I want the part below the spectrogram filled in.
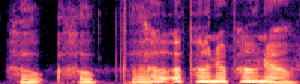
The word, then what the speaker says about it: Ho'oponopono: Ho'oponopono.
